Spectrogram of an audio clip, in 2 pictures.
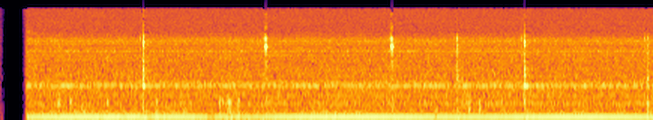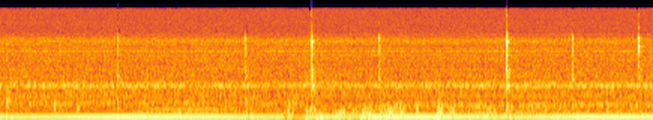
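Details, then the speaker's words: Hard drive from a scrapped PC running: sharp click about once a second over a steady low hum; owner says the drive works after a fashion. "et puis le disque dur il fonctionne tant bien que mal mais là pour moment comme vous entendez si vous entendez des clic clic c'est ça"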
